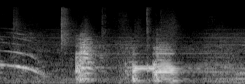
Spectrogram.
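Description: Electric guitar played loosely before the song: a falling gliding tone dies away at the start, then two short plucked notes or chords ring out, about a second in and again about a second and a half in.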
